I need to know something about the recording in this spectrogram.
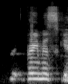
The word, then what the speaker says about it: PrimaSkin: PrimaSkin.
